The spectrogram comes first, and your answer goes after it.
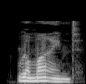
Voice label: "Remind", English

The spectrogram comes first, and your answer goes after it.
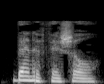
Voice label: "Beneficial", English

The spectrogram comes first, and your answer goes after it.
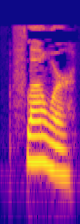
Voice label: "Flower", English

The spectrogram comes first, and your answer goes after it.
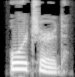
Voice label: "Orchard", English

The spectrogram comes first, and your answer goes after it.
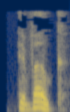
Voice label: "Evoke", English

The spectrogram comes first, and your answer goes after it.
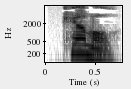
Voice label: "Camel", English

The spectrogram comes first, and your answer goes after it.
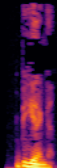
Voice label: "Being", English

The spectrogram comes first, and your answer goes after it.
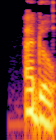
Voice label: "Adore", English

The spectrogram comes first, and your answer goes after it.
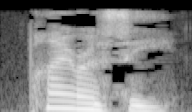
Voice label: "Piracy", English

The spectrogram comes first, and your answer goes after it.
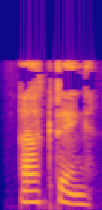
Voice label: "Acting", English

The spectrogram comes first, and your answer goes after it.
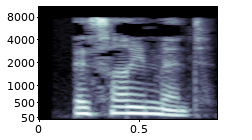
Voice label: "Assignment", English

